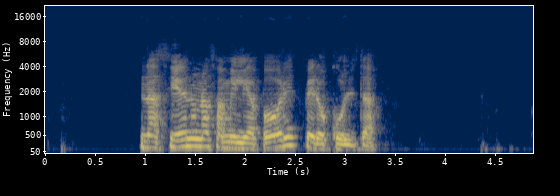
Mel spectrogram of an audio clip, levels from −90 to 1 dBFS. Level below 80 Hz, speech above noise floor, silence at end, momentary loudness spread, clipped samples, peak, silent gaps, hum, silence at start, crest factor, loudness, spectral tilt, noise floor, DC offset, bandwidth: -62 dBFS; 68 dB; 1.55 s; 7 LU; under 0.1%; -8 dBFS; none; none; 0.95 s; 14 dB; -20 LUFS; -9 dB/octave; -86 dBFS; under 0.1%; 5.8 kHz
